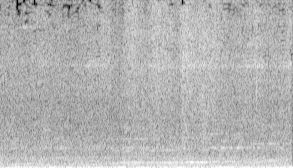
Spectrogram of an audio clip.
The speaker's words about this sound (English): and here, oh, here's a C train.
